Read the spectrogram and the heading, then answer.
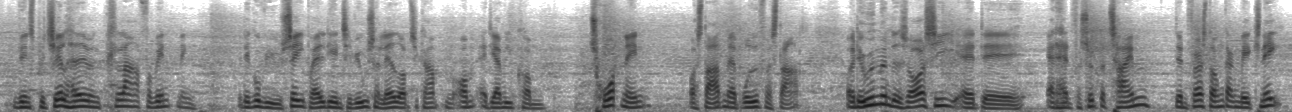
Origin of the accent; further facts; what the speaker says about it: Falster, Zealand, Denmark; moved away as an adult; now in United States; fra, øh, fra Falster, og mange hjemme på Falster kender mig jo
